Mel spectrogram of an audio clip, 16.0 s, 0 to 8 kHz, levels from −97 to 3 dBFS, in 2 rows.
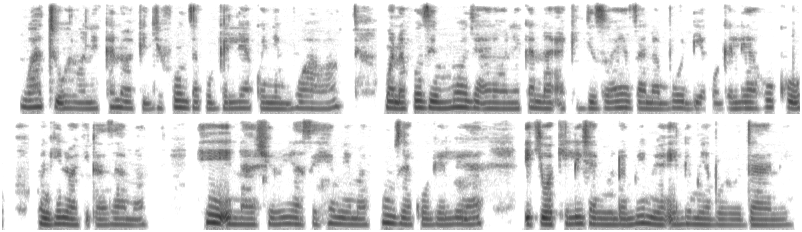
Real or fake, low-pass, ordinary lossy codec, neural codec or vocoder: real; 7.2 kHz; Opus, 64 kbps; none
